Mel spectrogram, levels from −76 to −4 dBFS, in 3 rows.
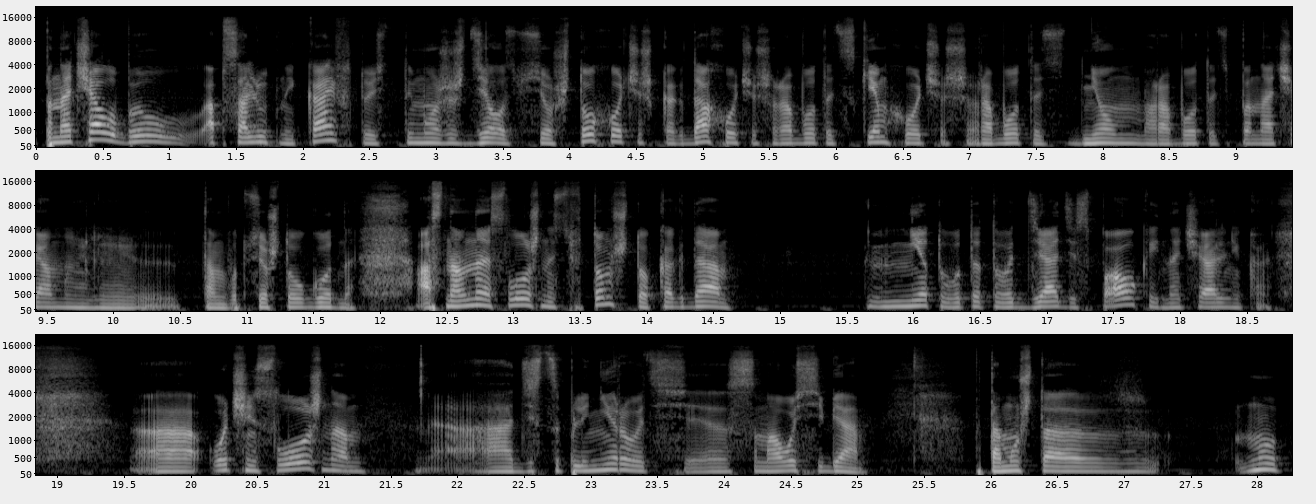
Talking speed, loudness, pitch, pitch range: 105 wpm, -32 LUFS, 125 Hz, 115-140 Hz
